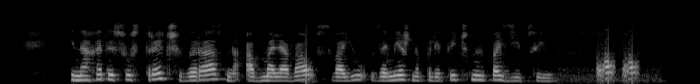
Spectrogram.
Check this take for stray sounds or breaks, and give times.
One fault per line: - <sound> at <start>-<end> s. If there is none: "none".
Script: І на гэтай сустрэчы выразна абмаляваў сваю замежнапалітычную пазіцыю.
- laugh at 6.0-6.4 s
